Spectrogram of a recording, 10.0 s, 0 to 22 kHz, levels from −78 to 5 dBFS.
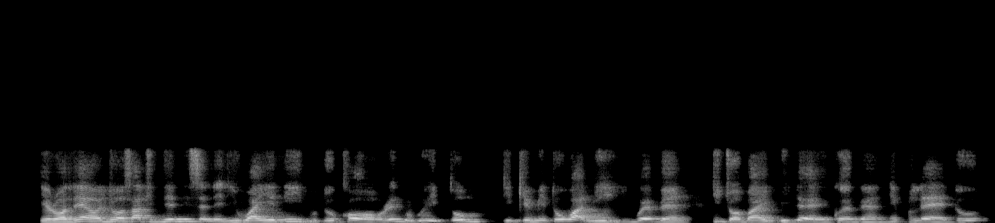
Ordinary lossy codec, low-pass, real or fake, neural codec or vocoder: none; 7.2 kHz; fake; codec, 24 kHz, 0.9 kbps, DualCodec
